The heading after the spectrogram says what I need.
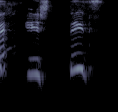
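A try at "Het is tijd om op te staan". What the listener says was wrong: Het is tijd. Bukan tit. Het is tijd.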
